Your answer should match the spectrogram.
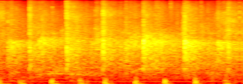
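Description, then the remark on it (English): Scattered, uneven clapping from a small show audience, a round of applause called for by the host: a steady run of sharp hand claps with soft thumps underneath, moderately loud and with no one talking. “Hey, real quick, round of applause.”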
